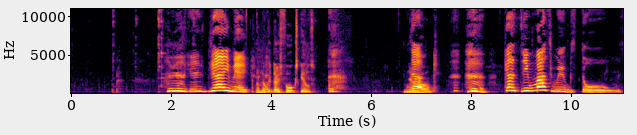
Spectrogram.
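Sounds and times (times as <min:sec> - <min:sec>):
man talking: 0:03.7 - 0:05.0, 0:06.6 - 0:07.4.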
